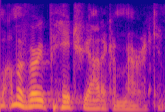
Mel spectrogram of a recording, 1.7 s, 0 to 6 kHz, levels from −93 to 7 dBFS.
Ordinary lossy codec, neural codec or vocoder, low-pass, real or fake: AAC, 48 kbps; none; 5.4 kHz; real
